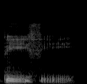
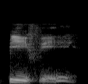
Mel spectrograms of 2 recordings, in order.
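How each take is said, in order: First: It is said in a much deeper voice. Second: It is said in a normal voice.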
